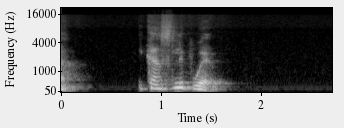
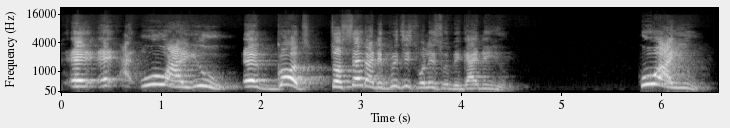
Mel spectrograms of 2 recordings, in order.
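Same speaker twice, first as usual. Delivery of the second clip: indignant outburst; 6 semitones higher, 8 dB louder than usual. Real, not acted. Scolding the pampered man with police escort, angry and loud. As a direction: tear into him with disgust. Mocking the big-bellied man.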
